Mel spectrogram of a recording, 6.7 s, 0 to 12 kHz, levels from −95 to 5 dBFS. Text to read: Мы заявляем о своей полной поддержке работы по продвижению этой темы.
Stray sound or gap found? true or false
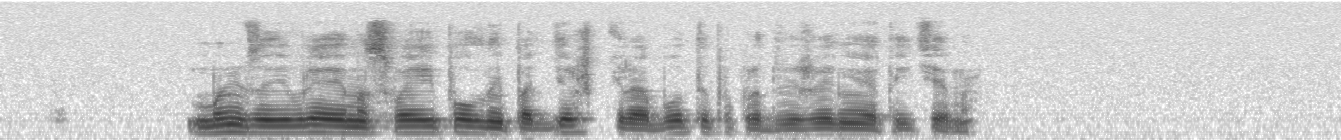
false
